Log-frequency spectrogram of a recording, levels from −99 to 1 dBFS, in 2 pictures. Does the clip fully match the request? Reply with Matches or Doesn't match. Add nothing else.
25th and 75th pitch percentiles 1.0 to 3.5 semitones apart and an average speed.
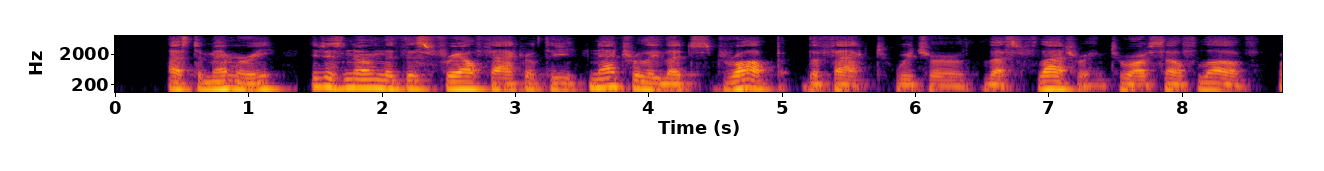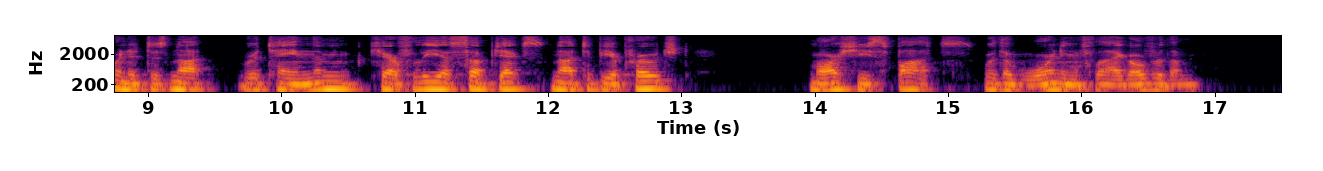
Matches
